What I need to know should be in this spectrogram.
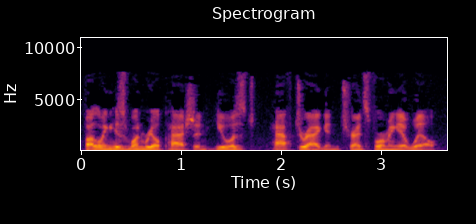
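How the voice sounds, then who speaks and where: This podcast co-host has a low voice and a brisk delivery, chatting casually with the others and sometimes reading aloud. The recording is dry, muffled lo-fi internet podcast audio.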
